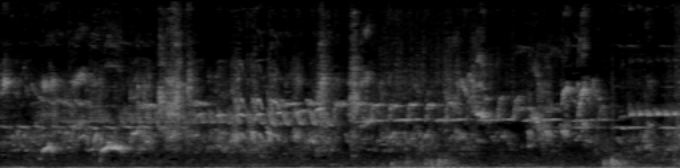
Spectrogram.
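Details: Captive redpolls in a chorus of high chattering and trilled calls, with short twittering bursts overlapping throughout and a faint low hum beneath.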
